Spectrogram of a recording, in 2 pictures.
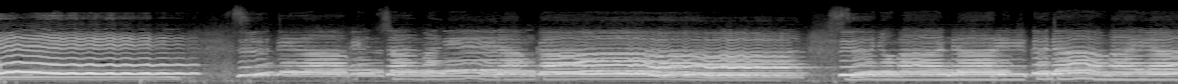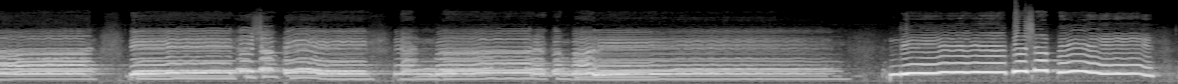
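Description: A women's nasyid group singing a cappella into microphones: a lower voice holds steady notes beneath a lead melody sung with vibrato, in phrases broken by short breaths. The loudest phrase comes near the end.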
